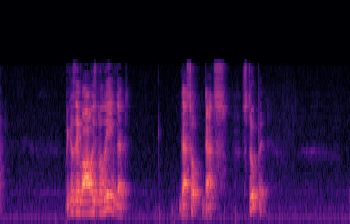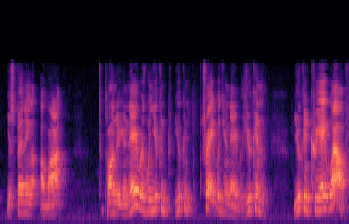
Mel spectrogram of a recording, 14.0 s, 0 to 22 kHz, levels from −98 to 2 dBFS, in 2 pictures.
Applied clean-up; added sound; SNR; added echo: none; none; none; none.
